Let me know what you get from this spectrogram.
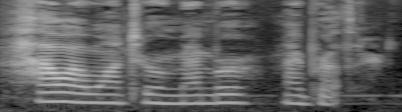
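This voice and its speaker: A woman's voice: medium pitch, little pitch movement, fairly quick, a bit bright, a little hiss or hum, natural voice. A woman playing a solemn young boy in a game, telling of his brother in a plain, reflective way. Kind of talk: scripted storytelling narration. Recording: music behind the voice. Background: prominent music.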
